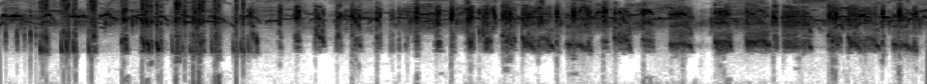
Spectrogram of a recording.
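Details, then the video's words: Mixed swiftlet calls: a dense chorus of high, rapid chirps and twitters, with sharp clicky bursts crowding the first two seconds, then a steady shimmering chatter. "Sp burung walet campuran"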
